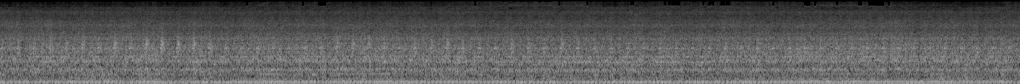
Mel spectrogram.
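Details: Skoda Octavia A5 facelift 1.6 MPI, cold idle: fast, uneven metallic knock roughly three per second over a steady hum, from inside the engine. Three repairs done, fault not found, still knocks.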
